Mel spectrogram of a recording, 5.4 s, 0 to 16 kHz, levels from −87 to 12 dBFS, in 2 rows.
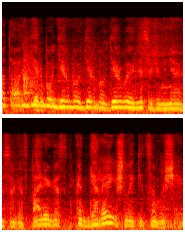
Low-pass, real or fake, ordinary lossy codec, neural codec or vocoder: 9.9 kHz; real; AAC, 48 kbps; none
